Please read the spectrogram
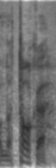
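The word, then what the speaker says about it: Lautoka: We'll be constructing a house, or possibly two, in the Lovu settlement in partnership with C3 Latoka, or Latoka, as it's correctly pronounced.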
